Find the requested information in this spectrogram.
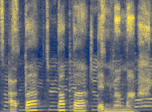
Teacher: vokal a dengan proses pembentukannya rendah pusat tak bundar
